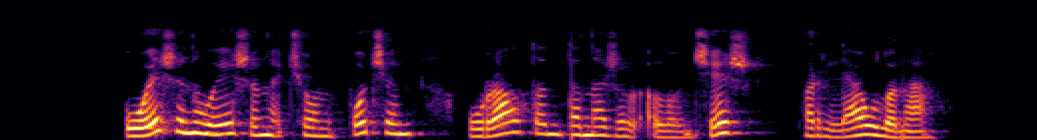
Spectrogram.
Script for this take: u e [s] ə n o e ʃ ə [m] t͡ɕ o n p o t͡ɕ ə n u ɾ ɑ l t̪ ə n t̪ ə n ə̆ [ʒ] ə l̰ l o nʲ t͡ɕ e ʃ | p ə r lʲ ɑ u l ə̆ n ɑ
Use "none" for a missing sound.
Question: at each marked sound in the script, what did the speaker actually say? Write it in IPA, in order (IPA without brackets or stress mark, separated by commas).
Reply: ʃ, n, ʒ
